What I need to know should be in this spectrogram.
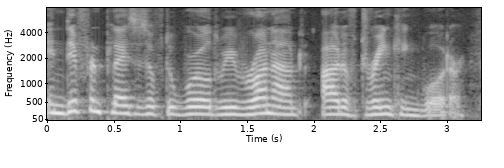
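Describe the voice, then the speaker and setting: At a fairly quick pace, a woman of medium pitch speaks with a Dutch accent. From Netherlands. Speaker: corporate anthropologist. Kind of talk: podcast interview. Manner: halting, many repetitions.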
